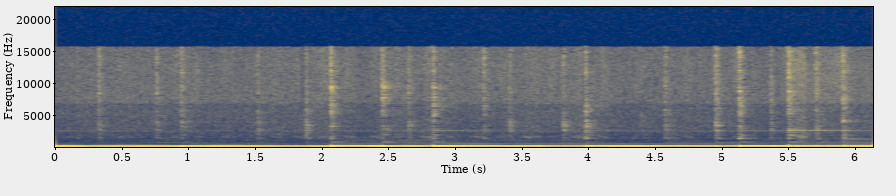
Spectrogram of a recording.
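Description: Calm ambient background music of held low tones, with a new note coming in about every second.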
